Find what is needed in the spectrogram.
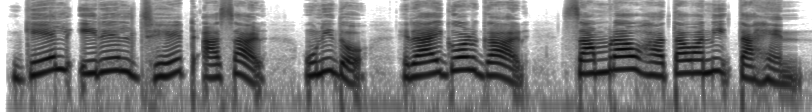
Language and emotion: Santali, neutral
